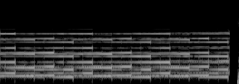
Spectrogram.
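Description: A high, bell-like synth melody from a Serum bell preset, pitched up an octave and played back reversed: overlapping sustained notes that change every fraction of a second. It sounds too high for the producer's taste.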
